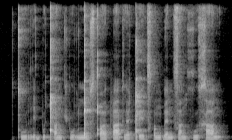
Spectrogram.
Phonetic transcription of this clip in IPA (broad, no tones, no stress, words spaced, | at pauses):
tʼu ridpɯǃʼaŋt͡ʃʼur ŋ͡ǃusqʼɯɐ̯pʼa klɛǃʼe t͡sʼʌŋɓɛŋ saŋxʷɯ xaŋ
